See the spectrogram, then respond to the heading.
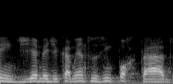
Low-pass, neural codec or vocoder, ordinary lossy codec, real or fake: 3.6 kHz; none; none; real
